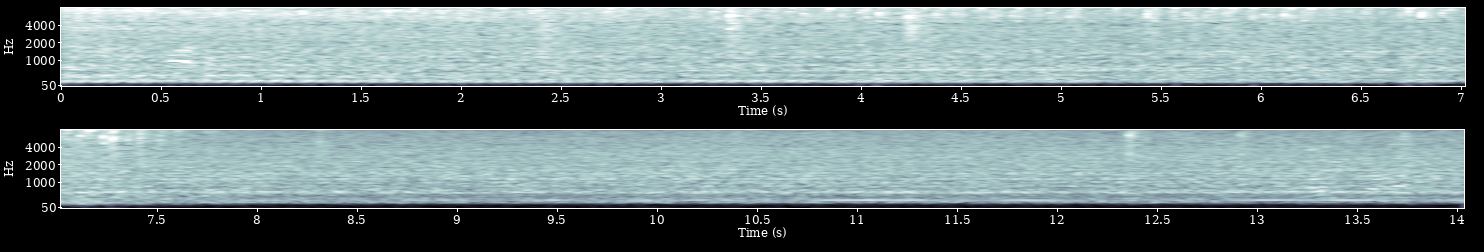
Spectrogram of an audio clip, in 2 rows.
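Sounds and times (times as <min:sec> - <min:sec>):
motorcycle engine idling: 0:00.0 - 0:07.5
cooling fan rushing: 0:00.0 - 0:14.0.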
